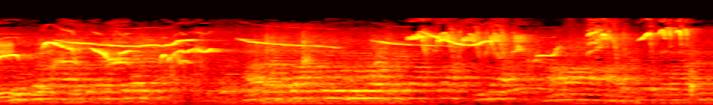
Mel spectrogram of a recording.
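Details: Short ngobra passage from a kacer, or oriental magpie-robin, likened to a cobra: long thin whistles sliding downward, then a rising note and quick chirps, over a steady low background hum.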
